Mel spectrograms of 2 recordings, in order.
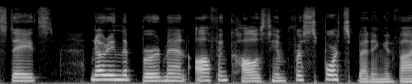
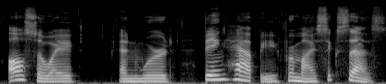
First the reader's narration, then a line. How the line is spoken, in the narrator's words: he says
